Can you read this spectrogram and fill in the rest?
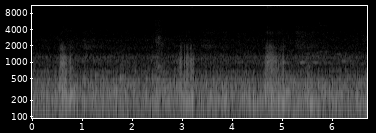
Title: More snoring.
